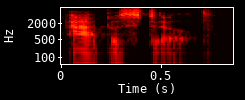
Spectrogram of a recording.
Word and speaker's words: apostille: Do we need apostille? How is it pronounced? – Apostille. – Okay, yes. Nobody's ever told me how that's pronounced.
